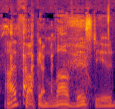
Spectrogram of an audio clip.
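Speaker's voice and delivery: ordinary talk, nothing marked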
